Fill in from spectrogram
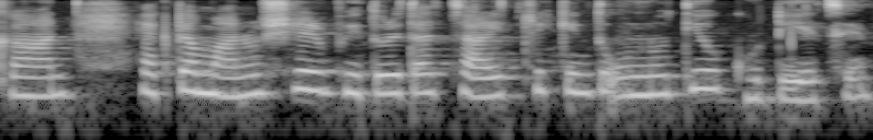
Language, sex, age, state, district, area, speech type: Bengali, female, 18-30, West Bengal, North 24 Parganas, urban, spontaneous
